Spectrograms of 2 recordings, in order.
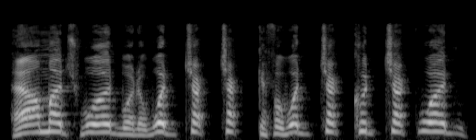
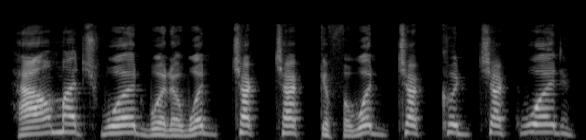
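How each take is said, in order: First: It is said at a medium pace. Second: It is said at a slow pace.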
